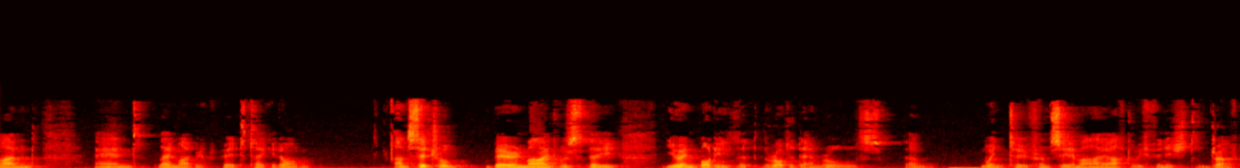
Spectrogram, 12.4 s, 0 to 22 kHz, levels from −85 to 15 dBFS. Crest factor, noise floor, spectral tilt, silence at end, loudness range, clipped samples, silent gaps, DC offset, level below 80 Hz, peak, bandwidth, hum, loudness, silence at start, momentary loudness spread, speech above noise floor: 22 dB; -54 dBFS; -4 dB/octave; 0 s; 7 LU; under 0.1%; none; under 0.1%; -42 dBFS; -6 dBFS; 9.6 kHz; none; -27 LUFS; 0 s; 16 LU; 27 dB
